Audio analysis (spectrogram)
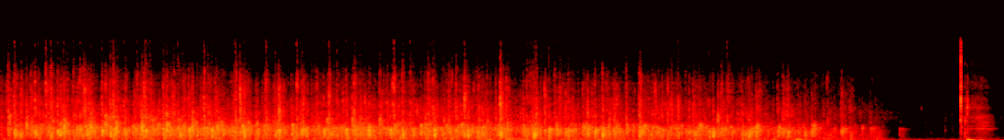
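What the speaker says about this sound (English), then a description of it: "if you would join me in a round of applause for Elaine Levine" A lecture audience gives Elaine Levine sustained applause, dense clapping from a full room that holds steady for several seconds before tapering off near the end.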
